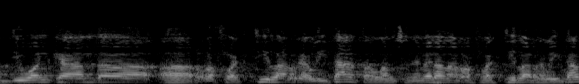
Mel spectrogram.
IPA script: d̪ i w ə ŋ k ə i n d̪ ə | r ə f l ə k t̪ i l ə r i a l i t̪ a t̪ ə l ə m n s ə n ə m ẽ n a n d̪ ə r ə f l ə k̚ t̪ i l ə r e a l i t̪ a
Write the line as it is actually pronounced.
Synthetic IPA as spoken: d̪ i w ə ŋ k ə a n d̪ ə | r ə f l ə k t̪ i l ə r e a l i t̪ a t̪ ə l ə n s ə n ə m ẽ n a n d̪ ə r ə f l ə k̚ t̪ i l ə r e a l i t̪ a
